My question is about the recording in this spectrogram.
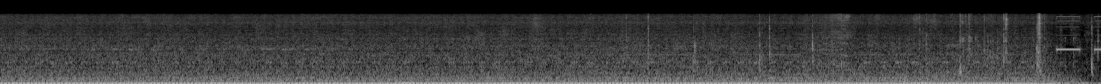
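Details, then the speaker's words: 2003 Toyota with codes P0200 and P0201, loss of power: lumpy, uneven idle with a low irregular stumble about three times a second; misfire from dead cylinder one injector circuit with no injector drive. "the cause of the misfire right it felt like a misfire so what will be my I mean tell me that is injector right"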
